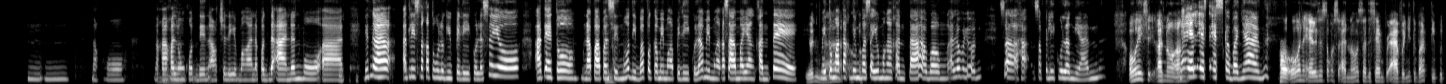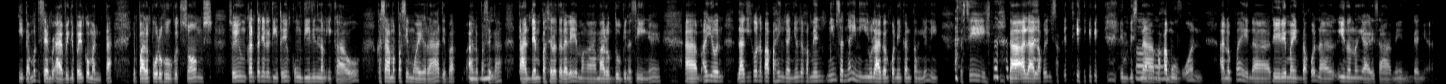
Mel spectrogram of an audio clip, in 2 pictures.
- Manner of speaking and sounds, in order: chuckle; other background noise; gasp; in English: "Na-LSS"; chuckle; "iniilagan" said as "iniulagan"; laugh; gasp; chuckle
- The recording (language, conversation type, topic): Filipino, podcast, Ano ang paborito mong pelikula, at bakit ito tumatak sa’yo?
